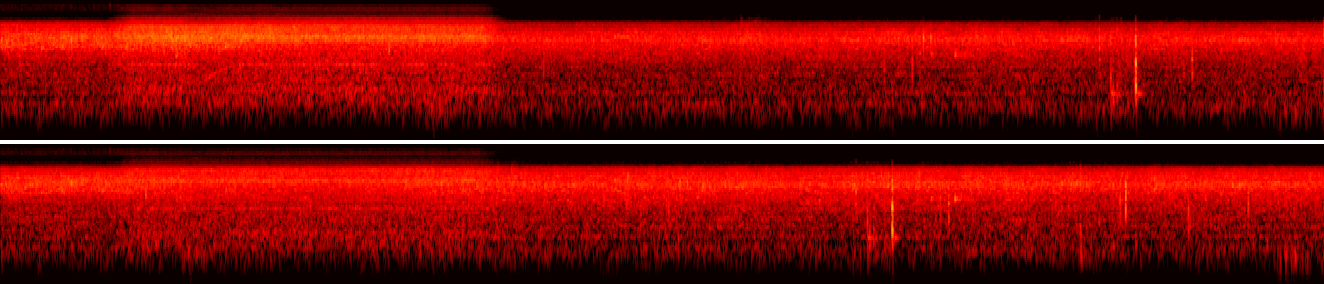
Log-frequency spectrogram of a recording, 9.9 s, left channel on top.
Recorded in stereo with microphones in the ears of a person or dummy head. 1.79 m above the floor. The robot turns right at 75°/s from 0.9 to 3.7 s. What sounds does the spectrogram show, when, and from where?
0.0 s running water: straight ahead, 2 m; by 9.9 s 150° right, 2 m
